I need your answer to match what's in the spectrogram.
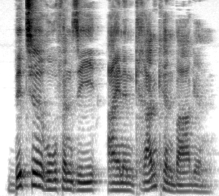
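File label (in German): bitte rufen krankenwagen, German; beim arzt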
